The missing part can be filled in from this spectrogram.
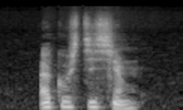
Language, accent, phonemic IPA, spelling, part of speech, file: French, France, /a.kus.ti.sjɛ̃/, acousticien, noun, LL-Q150 (fra)-acousticien.wav
- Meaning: acoustician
